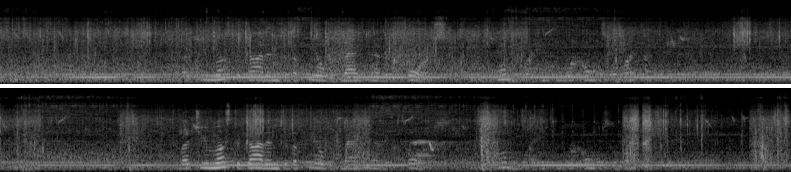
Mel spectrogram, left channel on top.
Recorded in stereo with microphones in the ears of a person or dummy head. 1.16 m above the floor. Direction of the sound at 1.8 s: 40° right (ahead or behind).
